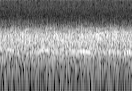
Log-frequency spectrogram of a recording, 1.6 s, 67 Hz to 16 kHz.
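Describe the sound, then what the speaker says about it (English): Warm crowd applause at Lord's during a 1986 England v India Test match as Graham Gooch is saluted, a broad, sustained wash of clapping mixed with a commentator speaking over it. "there'll be lots of applause for Graham Gooch"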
